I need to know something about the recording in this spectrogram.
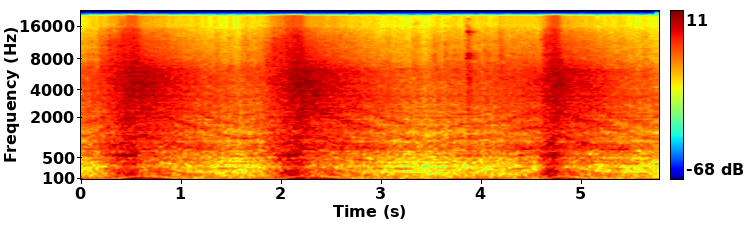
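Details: Car with Weber 40 IDF carbs after cleaning clogged idle jets. Three clean throttle blips, each dropping straight back to a steady low idle.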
